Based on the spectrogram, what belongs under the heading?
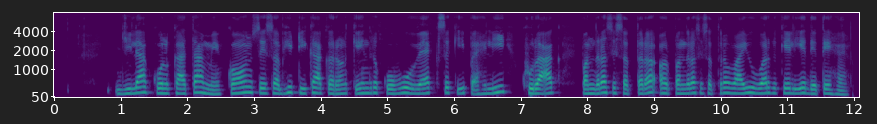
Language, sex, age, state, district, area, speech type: Hindi, male, 18-30, Uttar Pradesh, Chandauli, rural, read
